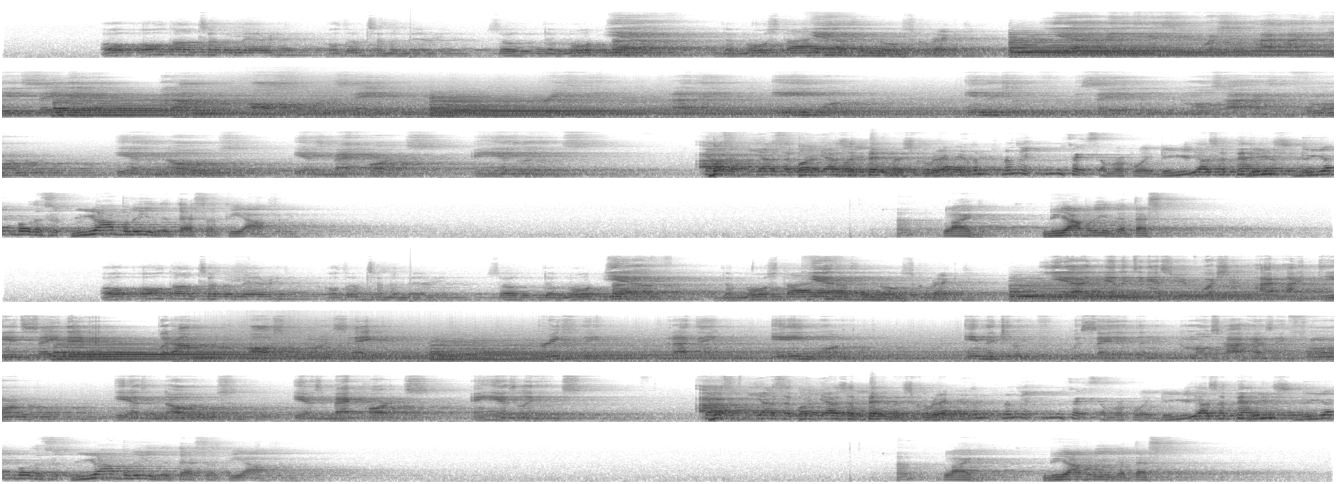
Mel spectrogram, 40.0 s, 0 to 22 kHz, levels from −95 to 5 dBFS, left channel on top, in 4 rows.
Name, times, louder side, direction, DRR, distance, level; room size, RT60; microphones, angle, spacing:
voice 1, 0.7-2.1 2.4-3.3 3.7-4.8 5.3-7.1 25.2-27.1 28.9-29.5 36.7-36.8, equal, 10° right, 3 dB, 0.9 m, -28 dB
voice 2, 4.5-5.0 6.0-6.3 7.8-10.8 11.1-12.9 14.0-14.6 15.0-15.4 15.8-16.4 17.2-20.2 20.8-21.7 22.2-23.2 23.5-24.3 25.2-25.4, right 2 dB, 75° right, 1 dB, 1.9 m, -30 dB
sound 1, 7.5-18.2 18.4-18.5, left 1 dB, 90° left, 3.0 m, -29 dB
sound 2, 11.3-24.7, right 1 dB, 40° right, 2.1 m, -39 dB
voice 3, 26.0-28.9 29.3-32.2 37.0-37.4 37.8-38.7, left 3 dB, 30° left, 7 dB, 0.4 m, -28 dB
14.5 x 9.6 x 5.5 m, 2.6 s
head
